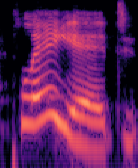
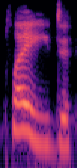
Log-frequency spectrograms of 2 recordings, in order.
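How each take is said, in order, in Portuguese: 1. A terminação é pronunciada como uma sílaba extra. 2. A terminação é um som de D simples. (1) "não é played" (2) "e sim played"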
